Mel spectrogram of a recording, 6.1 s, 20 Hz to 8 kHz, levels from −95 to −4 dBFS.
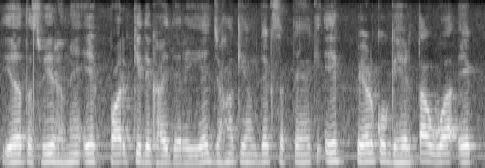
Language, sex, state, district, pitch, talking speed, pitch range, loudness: Hindi, male, Uttar Pradesh, Lucknow, 145 Hz, 225 wpm, 140-150 Hz, -15 LUFS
